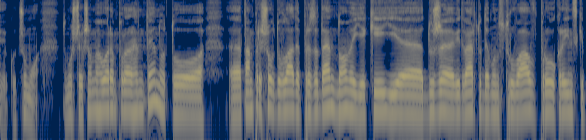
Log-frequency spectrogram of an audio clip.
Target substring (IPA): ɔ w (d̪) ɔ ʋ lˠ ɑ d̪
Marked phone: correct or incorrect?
correct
